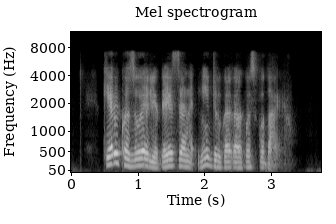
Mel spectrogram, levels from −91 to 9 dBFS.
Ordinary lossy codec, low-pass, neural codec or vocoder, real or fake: MP3, 64 kbps; 7.2 kHz; codec, 16 kHz, 1 kbps, FreqCodec, smaller model; fake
